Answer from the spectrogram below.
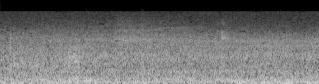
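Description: city street traffic noise

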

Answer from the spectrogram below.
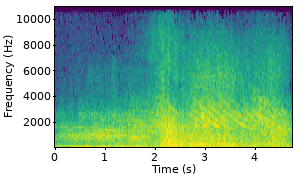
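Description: high-speed TGV train passing

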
